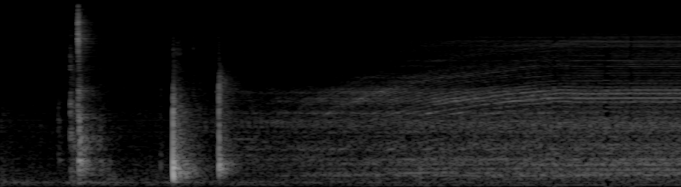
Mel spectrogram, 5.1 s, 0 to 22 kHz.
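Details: Tandy 2500 RSX retro computer with Conner hard drive, first power-up: sharp power-switch clicks then a smooth whine rising steadily as the platters spin up; healthy drive spin-up, machine described as loud.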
